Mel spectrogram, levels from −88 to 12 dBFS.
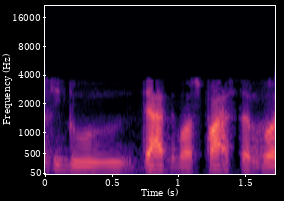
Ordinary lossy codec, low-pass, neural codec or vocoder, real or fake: AAC, 16 kbps; 3.6 kHz; codec, 16 kHz, about 1 kbps, DyCAST, with the encoder's durations; fake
